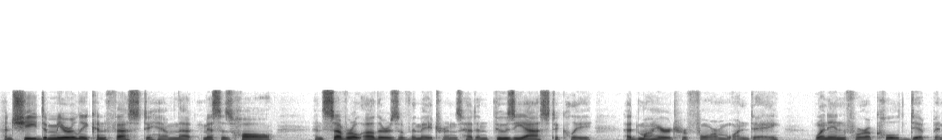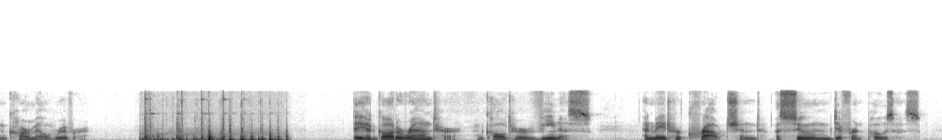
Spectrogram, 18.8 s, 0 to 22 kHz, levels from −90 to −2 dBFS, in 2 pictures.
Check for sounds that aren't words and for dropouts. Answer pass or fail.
fail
